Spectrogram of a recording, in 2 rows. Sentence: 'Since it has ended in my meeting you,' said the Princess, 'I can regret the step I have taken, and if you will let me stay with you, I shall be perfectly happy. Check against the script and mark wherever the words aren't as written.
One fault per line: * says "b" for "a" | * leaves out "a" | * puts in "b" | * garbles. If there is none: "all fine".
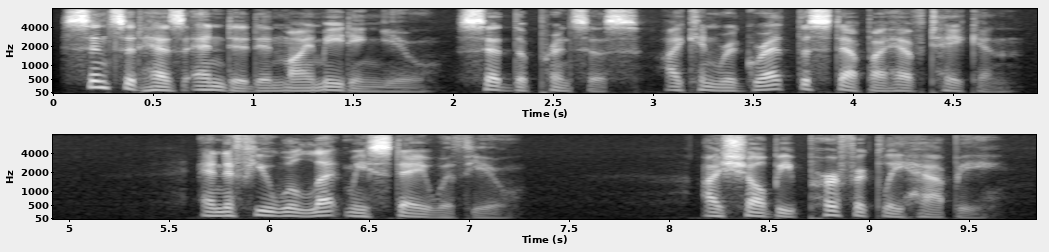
all fine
